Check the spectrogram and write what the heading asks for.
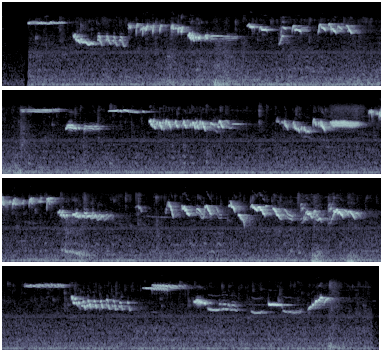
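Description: A robin sings a continuous run of high, warbling phrases, each brief and varied, with short pauses between them. The song is clear over a low, steady background hum.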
